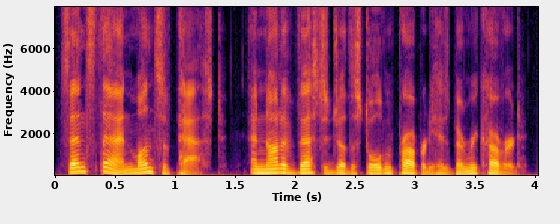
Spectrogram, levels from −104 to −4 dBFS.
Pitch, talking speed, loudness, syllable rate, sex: 135 Hz, 240 wpm, -18 LUFS, 7.0 syllables/s, male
